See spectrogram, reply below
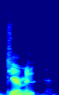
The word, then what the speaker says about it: Dearman: How do you say his last name? – Brent Dearman. – Dearman. There's people from my hometown with the same spelling of that name. It's Dearman.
